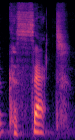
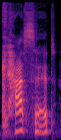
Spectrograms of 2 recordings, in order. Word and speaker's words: cassette: At the time, you had a cassette, not a cassette. A lot of people say cassette. You stress on the suffix itself and you say, we used to play cassettes in the late 90s or in the early 90s.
